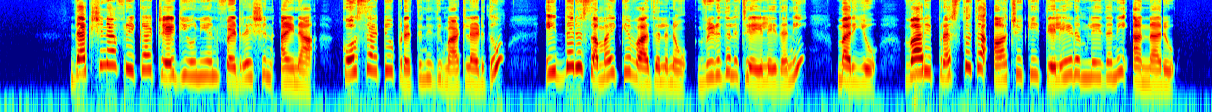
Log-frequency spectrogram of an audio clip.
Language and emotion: Telugu, neutral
